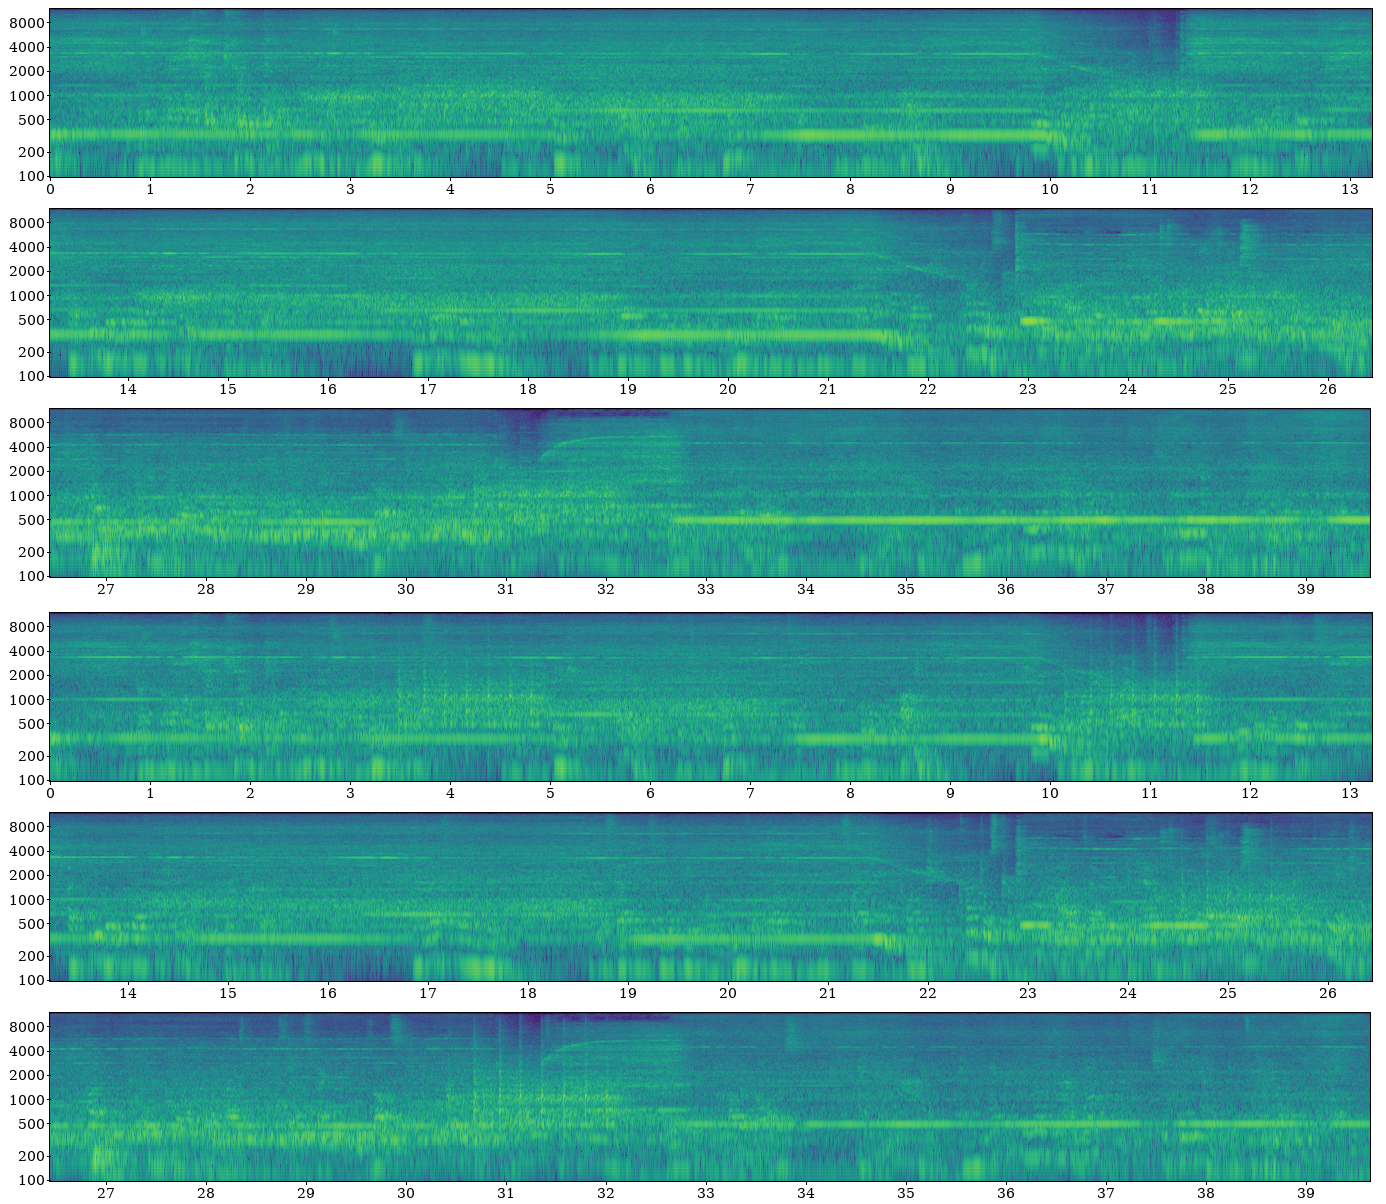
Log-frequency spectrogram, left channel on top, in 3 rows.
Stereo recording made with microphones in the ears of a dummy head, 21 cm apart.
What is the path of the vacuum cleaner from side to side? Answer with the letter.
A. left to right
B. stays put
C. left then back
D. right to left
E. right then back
B.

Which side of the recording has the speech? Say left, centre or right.
right.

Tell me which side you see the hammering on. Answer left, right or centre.
right.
